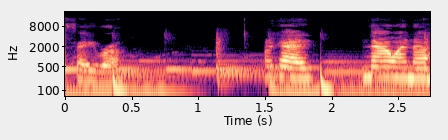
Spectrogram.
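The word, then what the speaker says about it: Feyre: little bit more favor if you draw the two syllables on my name pharaoh okay now I know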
